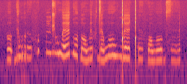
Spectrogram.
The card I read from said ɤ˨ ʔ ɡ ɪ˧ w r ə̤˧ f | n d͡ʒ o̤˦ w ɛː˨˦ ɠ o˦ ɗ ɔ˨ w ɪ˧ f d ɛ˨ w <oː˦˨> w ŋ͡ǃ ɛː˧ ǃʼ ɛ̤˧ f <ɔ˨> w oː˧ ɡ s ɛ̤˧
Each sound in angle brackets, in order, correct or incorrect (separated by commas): incorrect, correct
